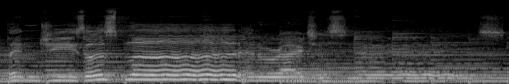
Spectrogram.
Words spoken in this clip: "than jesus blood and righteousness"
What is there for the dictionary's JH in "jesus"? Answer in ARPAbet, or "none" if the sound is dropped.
JH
